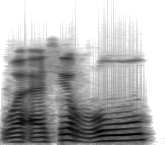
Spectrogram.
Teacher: Sir tipis, sir ketika ru tebal.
